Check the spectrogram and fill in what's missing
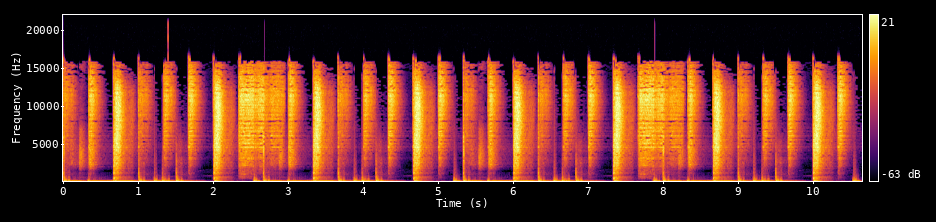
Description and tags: oldskoolish 90bpm
90 bpm oldskoolish hiphop beat, nice and fat with a flat baseline, done by me around 2001.
breakbeat, 90bpm, hiphop, old-skool, fat, loop, hard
